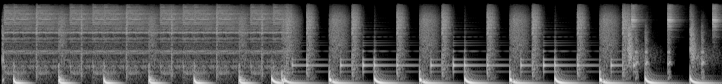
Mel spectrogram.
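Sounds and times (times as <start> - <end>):
sequencer pattern: 0.1 - 7.0.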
